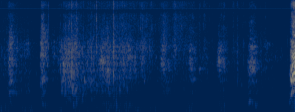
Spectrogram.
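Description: A wet dog climbing out of a swimming pool: faint, irregular splashing and dripping water, heard as a string of short soft noisy sounds.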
